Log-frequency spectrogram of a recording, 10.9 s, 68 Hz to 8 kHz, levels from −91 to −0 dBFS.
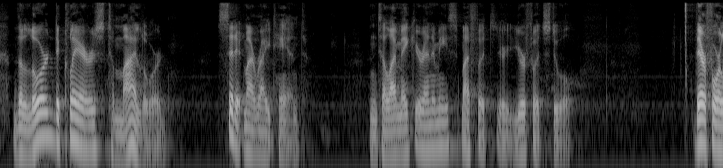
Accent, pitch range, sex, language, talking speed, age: American, 105-140 Hz, male, English, 115 wpm, 50-69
